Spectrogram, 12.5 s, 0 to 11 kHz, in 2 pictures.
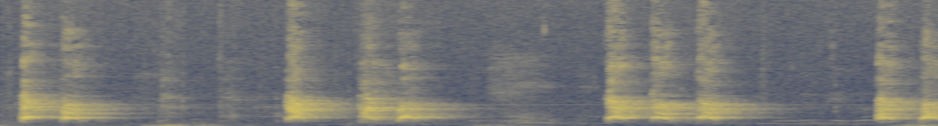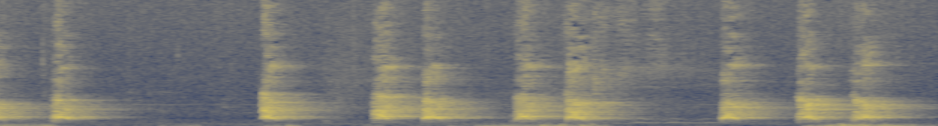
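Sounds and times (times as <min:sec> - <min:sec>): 
dog barking and yipping, reacting to a vacuum cleaner: 0:00.1 - 0:00.9, 0:01.9 - 0:03.1, 0:04.0 - 0:05.1, 0:05.9 - 0:07.1, 0:08.0 - 0:10.5, 0:11.0 - 0:12.5.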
